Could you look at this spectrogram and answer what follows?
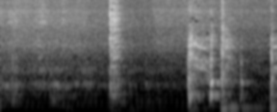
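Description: A pan of small-fish curry sizzles softly while a spoon scrapes and stirs it in a few sharp bursts, with quiet gaps between the strokes and no talking.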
